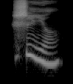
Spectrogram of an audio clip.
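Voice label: "shi4 ying4", Mandarin Chinese; HSK4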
